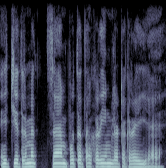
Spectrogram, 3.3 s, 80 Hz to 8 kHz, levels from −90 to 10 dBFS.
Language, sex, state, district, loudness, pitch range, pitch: Hindi, female, Uttar Pradesh, Saharanpur, -15 LUFS, 155-165 Hz, 165 Hz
